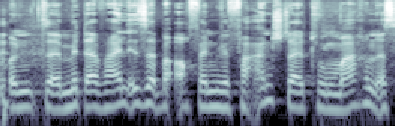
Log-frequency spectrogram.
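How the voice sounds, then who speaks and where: With ordinary pitch variation, a man's voice sits fairly high. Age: 30s. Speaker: content creator. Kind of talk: casual chat.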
